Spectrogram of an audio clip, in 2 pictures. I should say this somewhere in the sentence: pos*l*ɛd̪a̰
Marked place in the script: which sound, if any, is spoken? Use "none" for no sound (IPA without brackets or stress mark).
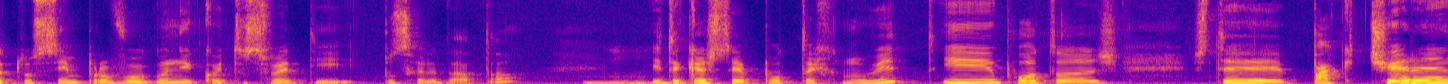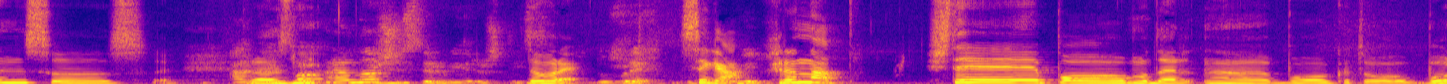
ɾ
